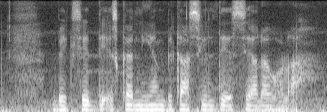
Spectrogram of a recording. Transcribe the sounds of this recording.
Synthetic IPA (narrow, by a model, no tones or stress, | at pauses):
bɪksit̪̚d̪ḛɪskəɾnijəmbɪkaːsilt̪eɪsːeɐləɡɦolʔa̰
